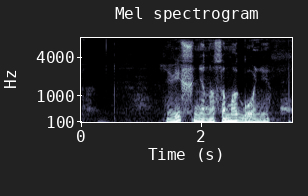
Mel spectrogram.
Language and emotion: Russian, neutral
